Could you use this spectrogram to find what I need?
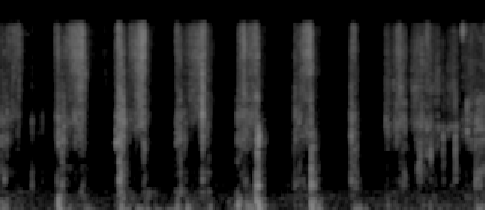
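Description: Playing cards being shuffled, with many quick riffling bursts in a steady, even rhythm, each a crisp papery flutter, heard alone without talk.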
